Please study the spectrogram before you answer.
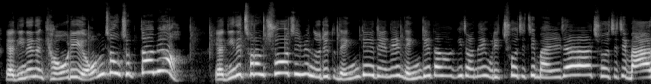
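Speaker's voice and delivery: high, playful jeering; mock teasing. Temperate climate taunting cold climate about winter, mock teasing. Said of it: "말하면서 놀려".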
